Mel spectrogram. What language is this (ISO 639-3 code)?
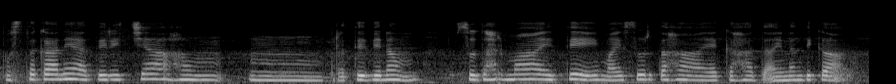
san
